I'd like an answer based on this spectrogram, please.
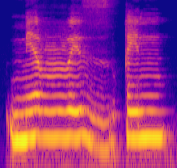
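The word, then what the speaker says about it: مِنْ رِزْقٍ: So it's going to be pronounced like this. Mir rizqin, mirri. There's no ghunna and there's no noon.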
